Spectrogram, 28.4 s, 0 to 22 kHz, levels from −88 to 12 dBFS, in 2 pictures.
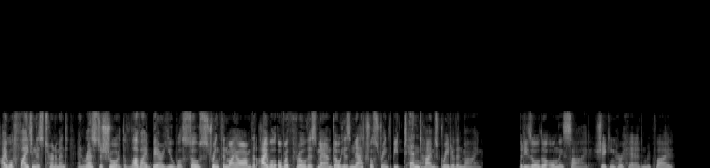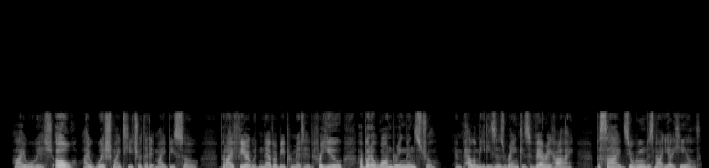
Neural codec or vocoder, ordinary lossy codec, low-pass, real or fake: none; MP3, 64 kbps; 7.2 kHz; real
